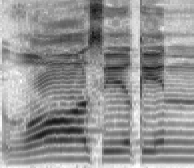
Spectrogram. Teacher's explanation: Huruf qaf memang huruf tebal ya, Pak ya. Tapi ketika dia berbaris kasrah, berbaris bawah, ketebalannya berkurang.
